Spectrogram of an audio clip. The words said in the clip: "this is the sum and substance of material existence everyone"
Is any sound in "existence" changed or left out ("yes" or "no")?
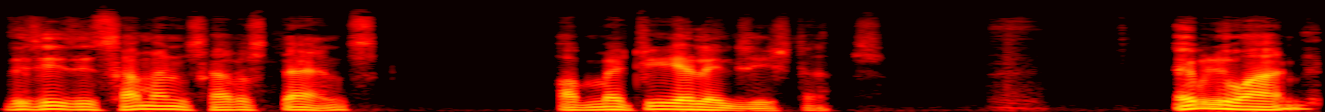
no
